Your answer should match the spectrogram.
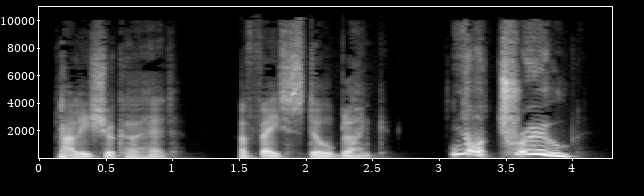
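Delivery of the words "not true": very high-pitched, shrill yell. Angel shouts in protest while thumping her fists on the bed, shouted. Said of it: "Angel shouted".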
